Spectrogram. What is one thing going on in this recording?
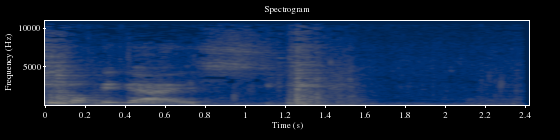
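A metal pot lid clinks.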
